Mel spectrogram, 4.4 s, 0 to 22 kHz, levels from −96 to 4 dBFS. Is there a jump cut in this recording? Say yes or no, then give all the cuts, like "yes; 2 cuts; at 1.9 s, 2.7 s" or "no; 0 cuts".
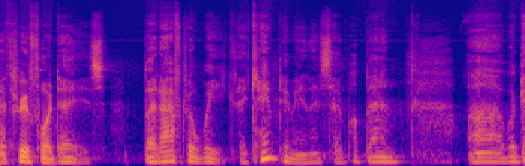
no; 0 cuts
